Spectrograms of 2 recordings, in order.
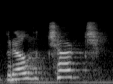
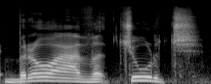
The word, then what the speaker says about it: Broadchurch: Perdóname, se escribe Broadchurch. – Exactamente. – Ah, okay. – La iglesia de proa. – Ajá, sí, okay. – Algo así. Sí. – Y arranca como Broadway.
